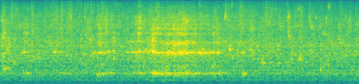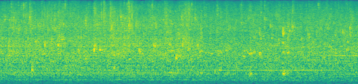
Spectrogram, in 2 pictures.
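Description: Water sloshing and pouring in a plastic bucket as bags of water holding clownfish are emptied into it by hand, with a louder pour about two seconds in.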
